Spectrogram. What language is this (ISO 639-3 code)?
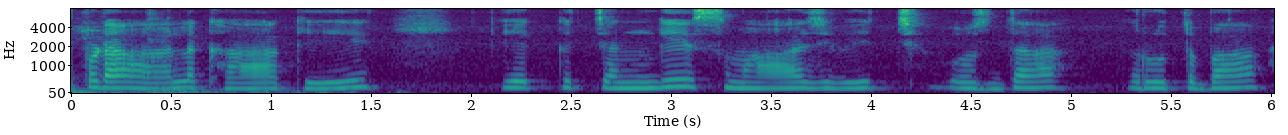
pan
